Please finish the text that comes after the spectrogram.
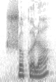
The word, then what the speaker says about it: chocolat: produce un chocolat chaud remember C H ch chocolat fin un café glacé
